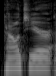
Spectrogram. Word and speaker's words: Palantir: You mentioned that you worked at, I'm going to get this wrong, maybe Palantir. Is that how you pronounce that? – That's right. Yeah. – Yeah. Palantir.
